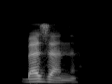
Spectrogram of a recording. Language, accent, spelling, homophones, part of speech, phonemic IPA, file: French, France, basane, basanent / basanes, verb, /ba.zan/, LL-Q150 (fra)-basane.wav
- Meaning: inflection of basaner: 1. first/third-person singular present indicative/subjunctive 2. second-person singular imperative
